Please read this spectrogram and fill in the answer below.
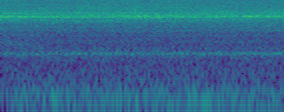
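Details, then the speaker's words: Semi truck idling with a constant sharp hiss over low rumble, never letting up; air escaping from a failed air dryer purge valve, a critical part that cannot be ordered until Monday. "from here it is a big part that's broken guys uh it's not big Park but it's a park that they can't order until Monday"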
